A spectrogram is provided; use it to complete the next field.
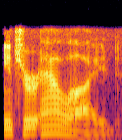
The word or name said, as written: interallied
